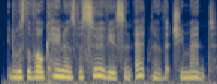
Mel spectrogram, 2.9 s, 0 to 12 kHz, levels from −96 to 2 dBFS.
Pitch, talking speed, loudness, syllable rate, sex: 200 Hz, 205 wpm, -22 LUFS, 5.6 syllables/s, female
